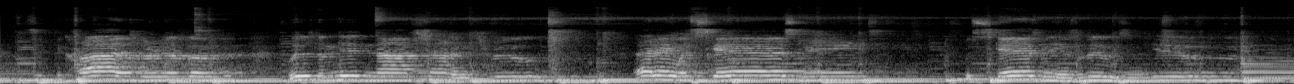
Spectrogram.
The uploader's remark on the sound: Second Sundays at Ana Bandeira. Ana Bandeira is a lovely cafe/confectionary/coffee house, as as such, this recording naturally has all the sounds one would expect in a bustling cafe!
